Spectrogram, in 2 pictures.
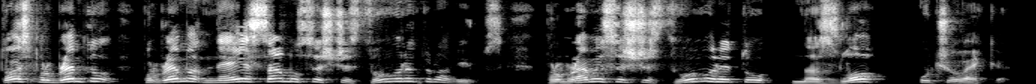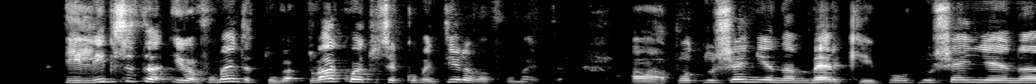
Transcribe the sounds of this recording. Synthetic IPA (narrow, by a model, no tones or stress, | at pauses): t̪ɔɛspɾoblɛmt̪opɾoblɛmənɛːsamosəʃt̪ɛst̪vuvɐnɛt̪onɐviɾus | pɾoblɛmɛsəʃt̪ɛst̪vuvɐnɛt̪onɐzlˠɔ | ot͡ʃovɛkə | ilipsət̪əʔivɐfmomɛnt̪ət̪oɡat̪ovakoɛt̪ʊsɛkomɛnt̪iɾəvɐfmomɛnt̪ə̥ | poːt̪noʃɛniɛnɐmɛɾk̟ipoːt̪noʃɛniɛnɐ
